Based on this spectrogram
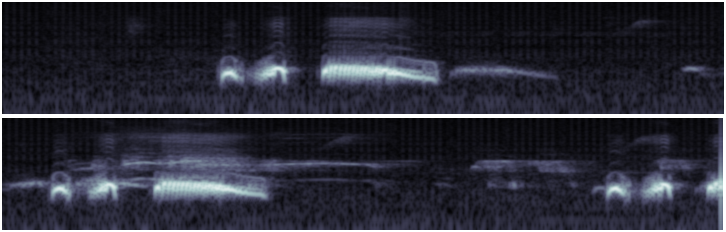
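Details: Thổ sấm-style cooing of a spotted dove. Double short coos run into a long, descending low note, repeated about every three seconds. Faint higher whistles and a soft low rumble sit underneath.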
